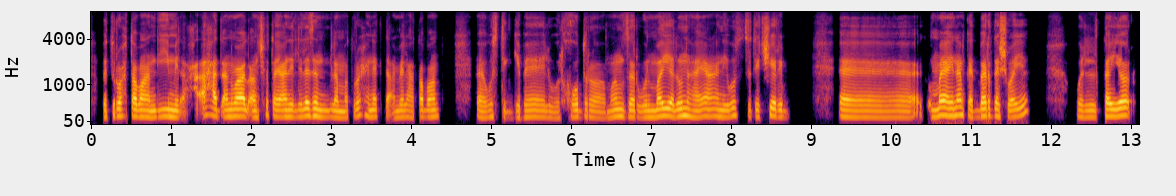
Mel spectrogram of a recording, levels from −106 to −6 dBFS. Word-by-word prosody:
بتروح 145 +2 -1
طبعًا، 130 -3 +4
دي 140 +2 -2
من 130 -2 +1
أح - - -7
أحد - - +2
أنواع 140 +1 +7
الأنشطة 135 -1 +1
يعني، 135 0 +3
اللي 135 0 -4
لازم 145 -3 +3
لمَّا 120 -2 0
تروح 150 +5 -5
هناك 135 -1 -2
تعملها 125 0 -3
طبعًا. 135 +1 0 0.5
آآ، 120 - 0
وسط 125 +3 -6
الجبال 125 +2 -4
والخضرة، 120 +1 -5
منظر 130 0 -1
والمَيّة 135 +5 +3
لونها 140 -2 +1
يعني 140 -1 0
بُص، 155 +4 -4
تتشرَّب. 130 0 -2 0.7
آآ، 125 -2 -2 0.2
المَيّة 160 +5 +6
إي 150 - +5
نعم 165 +2 +3
كانت 150 -7 -3
باردة 145 +2 +2
شوية، 135 - 0 0.6
والتيار 140 +4 +3
130 Hz, 155 wpm, -23 LUFS, 125-140 Hz, 0.7 s, أنواع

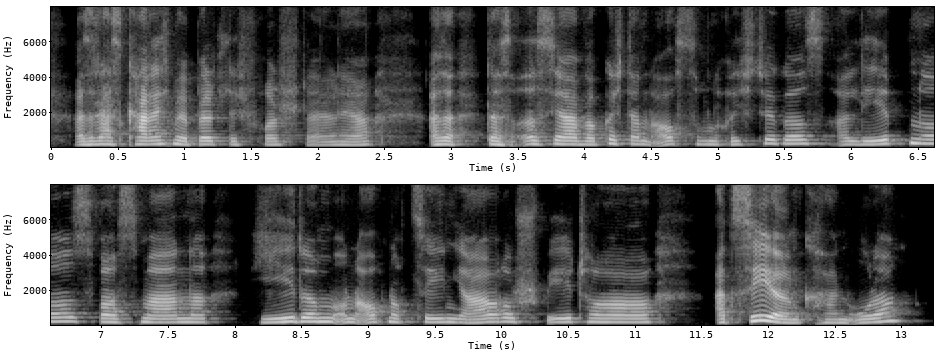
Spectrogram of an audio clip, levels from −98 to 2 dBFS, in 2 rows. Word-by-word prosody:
Also, 170 +2 0
das 185 0 0
kann 190 0 +6
ich 200 +1 +1
mir 190 -4 +3
bildlich 185 -1 -2
vorstellen, 170 -1 -7
ja. 165 +1 -3 0.4
Also, 185 0 +3 0.2
das 170 -4 +1
ist 195 +3 -2
ja 190 -2 +4
wirklich 180 +5 -1
dann 195 -4 -3
auch 185 +2 -2
so 190 0 -10
'n 185 - -3
richtiges 215 +5 -3
Erlebnis 220 +6 -1
was 200 0 0
man 195 0 +1 0.3
jedem 215 +3 +2
und 200 -1 -2
auch 195 +2 -2
noch 200 -1 -2
10 200 0 -1
Jahre 195 +4 +1
später 200 -2 -1 0.4
erzählen 225 -11 +5
kann 170 0 -5
oder? 230 +10 -1
195 Hz, 140 wpm, -25 LUFS, 180-210 Hz, 0.4 s, kann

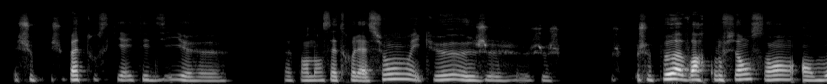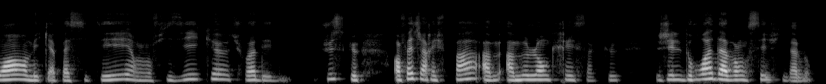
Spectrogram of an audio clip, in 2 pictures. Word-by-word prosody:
je 205 - -16
su 215 - -8 0.2
je 215 - -19
suis 225 - -25
pas 210 -1 +4
tout 210 +2 -23
ce - - -22
qui 210 - -10
a - - -7
été 200 +1 -9
dit, 205 +2 -8
heu 175 -2 -8 0.7
heu, 190 - -12
pendant 185 0 -5
cette 185 -1 -4
relation 230 +8 -1
et 215 - -6
que, 200 - -11 0.3
heu, - - 0
je 185 0 -7
je 185 +2 -16
je 185 0 -16
je 175 - -19 0.5
j - - -24 0.2
je 210 +1 -7
peux 235 +5 +9
avoir 215 -2 +8
confiance 225 +3 0
en 215 +1 +2
en 195 -1 +1
moi, 210 +4 +5
en 220 - +2
mes 190 -1 -1
capacités, 195 +5 -6
en 200 - -7
mon 180 -1 -9
physique, 210 +7 -10
heu, 235 -2 -4
tu 225 +2 -25
vois, 205 0 0
des 185 -3 -10 0.4
juste 250 +2 -11
que, 200 - -1 0.4
en 205 - +4
fait, 255 +5 +2
j'arrive 205 -4 -3
pas 235 +4 +2
à 195 -7 -1
me 200 - -7
à 195 - +2
me 205 +2 +1
l'ancrer, 215 -1 -1
ça, 195 -3 -20
que 195 0 -14 0.3
j'ai 215 +2 -5
le 215 - -4
droit 225 +5 +3
d'avancer 205 - +2
finalement. 160 +9 -10
205 Hz, 215 wpm, -22 LUFS, 190-220 Hz, 0.7 s, peux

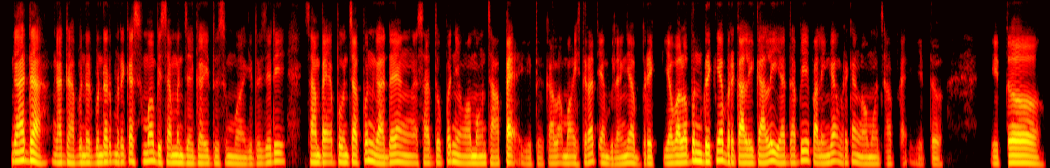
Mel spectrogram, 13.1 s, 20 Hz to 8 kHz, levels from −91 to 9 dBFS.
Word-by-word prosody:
Gak 160 +2 +4
ada 160 -2 +8 0.2
gak 130 0 0
ada. 125 - +1
Bener-bener 130 +2 0
mereka 135 +1 -2
semua 150 +2 0
bisa 130 0 -1
menjaga 120 -2 0
itu 115 0 -4
semua 115 -2 -4
gitu. 110 +2 -7
Jadi 140 +5 -2 0.2
sampai 130 0 +1
puncak 130 -2 +1
pun 160 -2 +2
gak 115 -3 +2
ada 135 - +1
yang 130 - -1 0.2
satu 120 0 -5
pun 140 - -1
yang 130 -4 0
ngomong 120 0 +1
capek 120 +2 0
gitu. 110 -1 -11
Kalau 115 +1 -4
mau 115 0 -2
istirahat 120 +7 -3
ya 125 - -2
bilangnya 110 +2 -1
break. 115 +2 -3
Ya 120 +1 0
walaupun 130 +4 +4
break-nya 150 +2 +3
berkali-kali 130 +3 +2
ya, 125 - +1
tapi 130 +7 -2
paling 125 -1 -1
gak 150 +1 -1
mereka 125 +3 -7
gak 125 - -2
ngomong 110 -1 -3
capek, 110 +3 -15
gitu. 100 -4 -9 0.6
Itu. 125 +1 +4
125 Hz, 205 wpm, -24 LUFS, 115-135 Hz, 0.6 s, ada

